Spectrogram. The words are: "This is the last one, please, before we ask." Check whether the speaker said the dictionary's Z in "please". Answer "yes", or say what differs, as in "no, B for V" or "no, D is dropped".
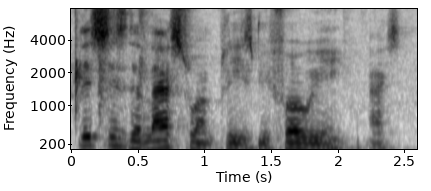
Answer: yes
